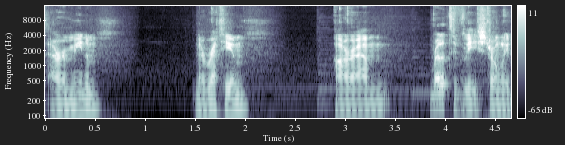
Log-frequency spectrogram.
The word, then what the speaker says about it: Ariminum: Ariminum, that's how it's pronounced, Ariminum, and Arretium are relatively strongly defended.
